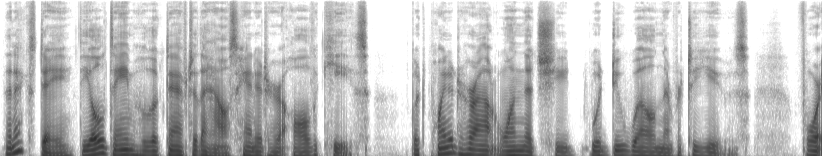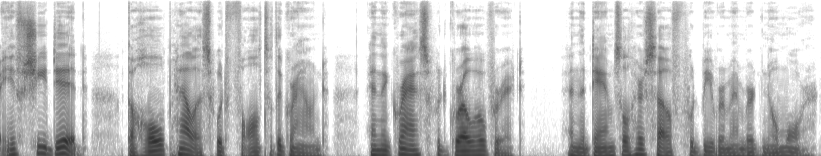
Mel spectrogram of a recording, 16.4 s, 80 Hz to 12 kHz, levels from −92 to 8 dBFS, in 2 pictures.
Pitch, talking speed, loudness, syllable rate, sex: 95 Hz, 210 wpm, -20 LUFS, 5.3 syllables/s, male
